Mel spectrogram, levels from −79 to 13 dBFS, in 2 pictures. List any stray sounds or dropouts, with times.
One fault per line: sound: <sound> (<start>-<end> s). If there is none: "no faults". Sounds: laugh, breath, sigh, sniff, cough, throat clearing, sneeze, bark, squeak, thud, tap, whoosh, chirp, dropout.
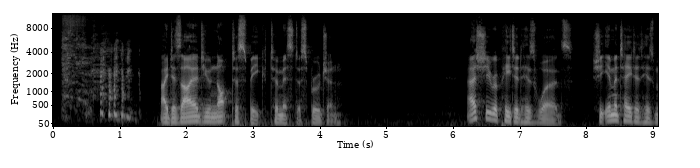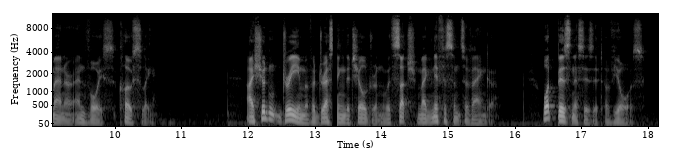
sound: laugh (0.1-1.3 s)
sound: dropout (13.3-13.3 s)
